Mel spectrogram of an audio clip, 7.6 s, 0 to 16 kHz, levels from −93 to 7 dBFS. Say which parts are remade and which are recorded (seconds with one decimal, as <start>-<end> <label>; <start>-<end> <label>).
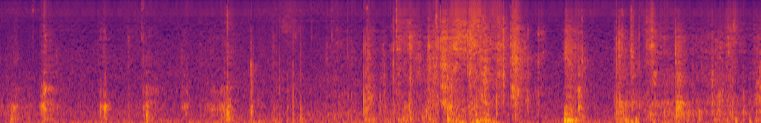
0.0-2.9 recorded; 2.9-5.0 remade; 5.0-6.8 recorded; 6.8-7.6 remade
